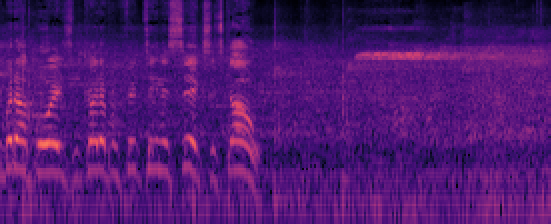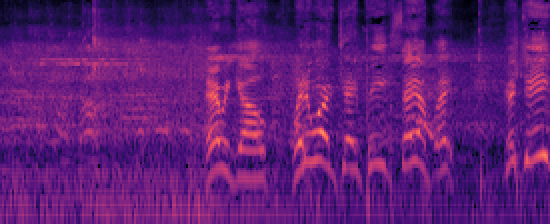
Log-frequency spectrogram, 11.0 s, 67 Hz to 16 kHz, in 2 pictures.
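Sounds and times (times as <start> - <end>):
background chatter: 0.0 - 11.0.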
